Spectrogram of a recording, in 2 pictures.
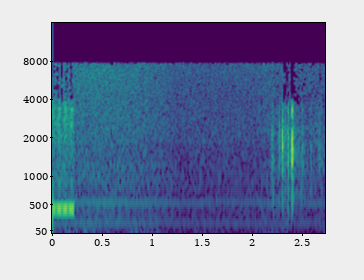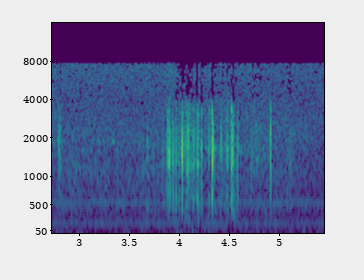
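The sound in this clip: A telephone number being dialed: a steady line tone hums throughout, then two clusters of quick, sharp key tones break in, the second burst longer with many rapid presses.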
